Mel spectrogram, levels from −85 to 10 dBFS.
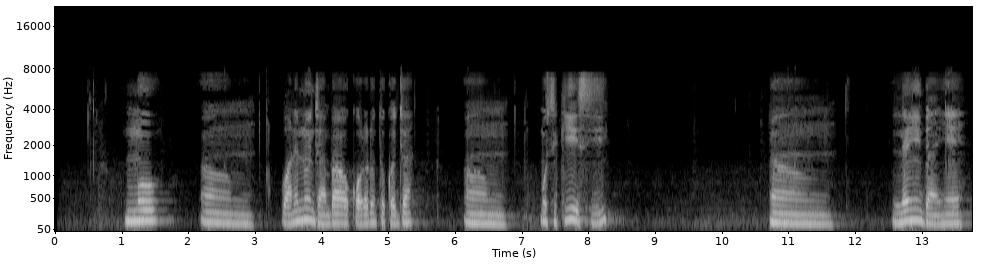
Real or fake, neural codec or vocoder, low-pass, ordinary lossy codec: real; none; 19.8 kHz; AAC, 24 kbps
